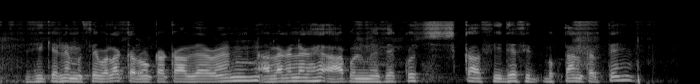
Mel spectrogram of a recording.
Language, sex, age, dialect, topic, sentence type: Hindi, male, 25-30, Marwari Dhudhari, banking, statement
